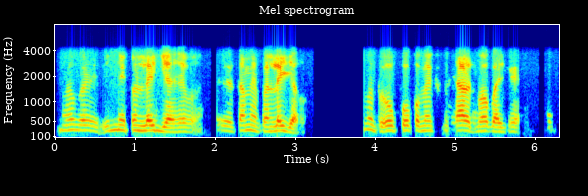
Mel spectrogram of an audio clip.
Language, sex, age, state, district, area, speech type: Gujarati, male, 18-30, Gujarat, Morbi, rural, conversation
